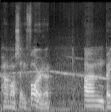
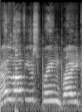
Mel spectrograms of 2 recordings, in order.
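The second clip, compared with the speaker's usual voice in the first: put-on girly ad voice; 8 semitones higher, 3 dB louder, slower than usual. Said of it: "all these girls going".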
